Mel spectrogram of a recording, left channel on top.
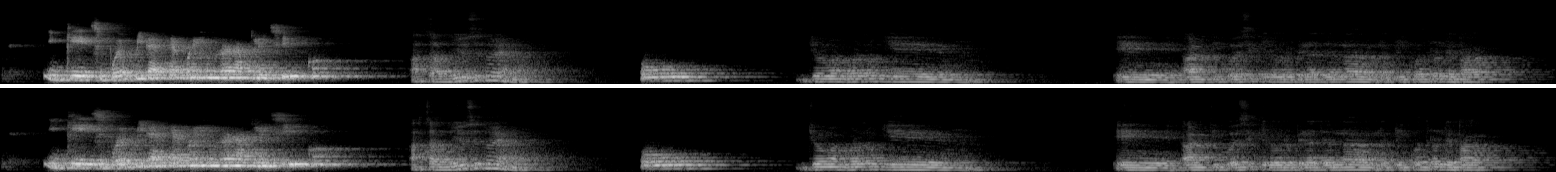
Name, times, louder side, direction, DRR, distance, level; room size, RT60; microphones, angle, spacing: voice 1, 0.4-3.2 6.4-7.0, equal, 45° left, -1 dB, 0.4 m, -16 dB
voice 2, 4.1-5.2 8.0-9.8 11.1-14.8, right 2 dB, 30° right, -4 dB, 0.4 m, -29 dB
2.2 x 2.1 x 3.5 m, 1.4 s
head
